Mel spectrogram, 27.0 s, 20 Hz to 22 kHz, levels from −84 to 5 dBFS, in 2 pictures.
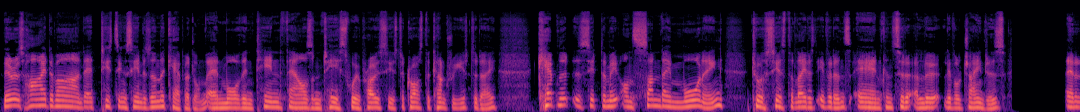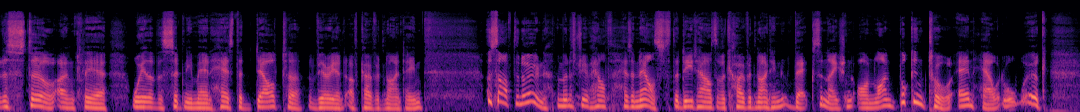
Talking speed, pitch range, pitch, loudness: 175 wpm, 130-165 Hz, 145 Hz, -25 LUFS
